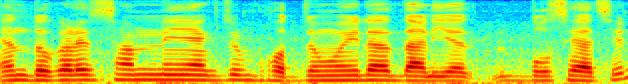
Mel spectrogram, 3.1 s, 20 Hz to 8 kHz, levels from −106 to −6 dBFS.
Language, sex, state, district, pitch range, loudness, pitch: Bengali, male, West Bengal, North 24 Parganas, 160-180 Hz, -16 LUFS, 170 Hz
